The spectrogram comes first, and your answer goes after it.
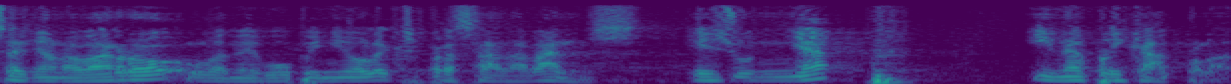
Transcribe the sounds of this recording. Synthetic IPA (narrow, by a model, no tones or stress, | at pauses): səɲonəβaroləmeβəupinioləkspɾəsaðəːβans | ezunʎap | inəplikablə̰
